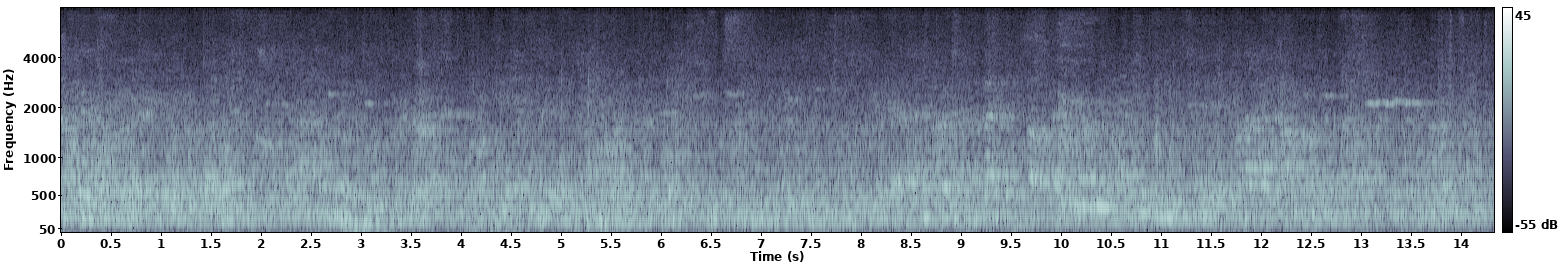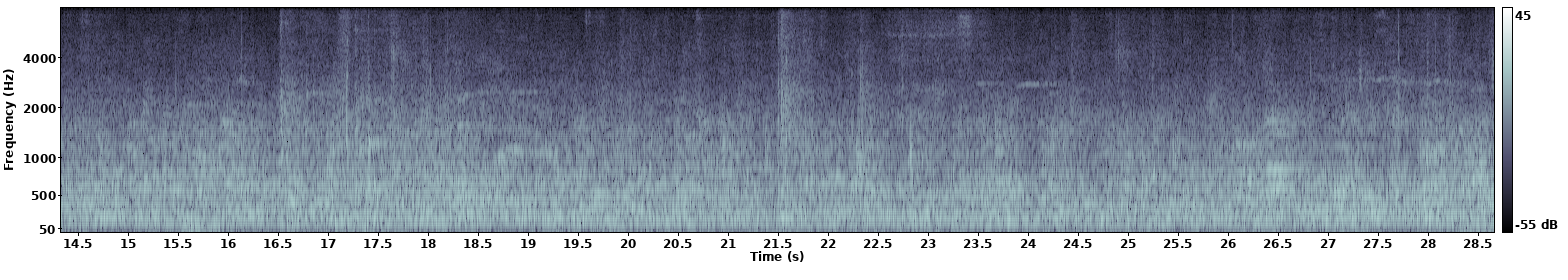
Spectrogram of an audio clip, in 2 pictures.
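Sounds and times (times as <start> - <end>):
spectators arriving: 0.0 - 28.6.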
